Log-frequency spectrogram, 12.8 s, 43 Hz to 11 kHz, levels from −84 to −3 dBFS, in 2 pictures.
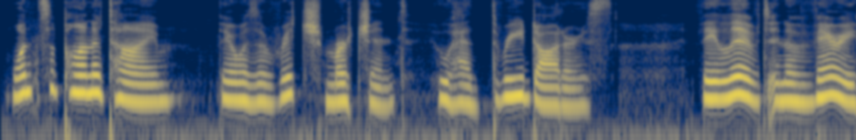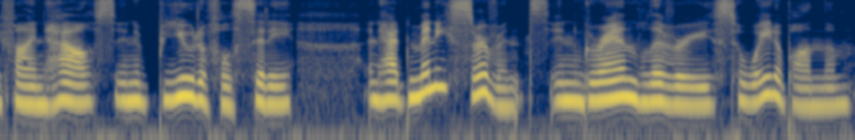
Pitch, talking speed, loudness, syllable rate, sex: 210 Hz, 165 wpm, -19 LUFS, 4.6 syllables/s, female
